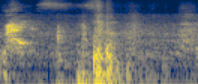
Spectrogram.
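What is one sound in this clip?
A climber drops from a wall and lands with a heavy thud on a mat.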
